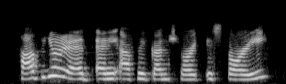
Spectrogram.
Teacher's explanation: since the question is answerable by yes or no, that's why there is a rising intonation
